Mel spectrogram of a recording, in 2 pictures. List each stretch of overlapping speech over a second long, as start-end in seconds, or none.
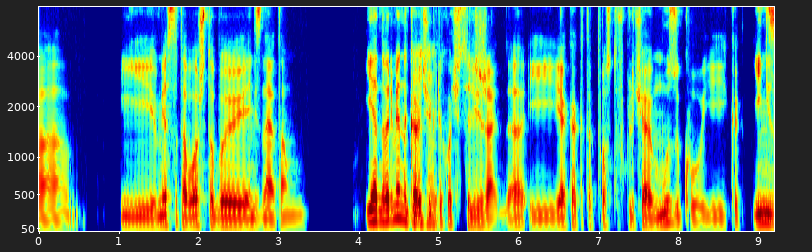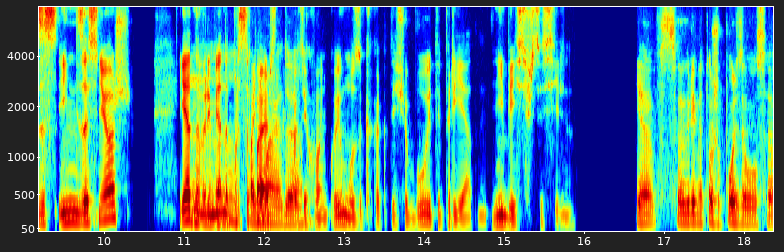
11.1-12.5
